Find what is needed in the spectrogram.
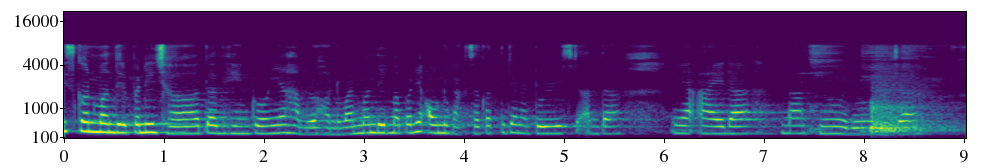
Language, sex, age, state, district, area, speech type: Nepali, female, 18-30, West Bengal, Jalpaiguri, rural, spontaneous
